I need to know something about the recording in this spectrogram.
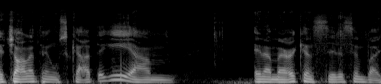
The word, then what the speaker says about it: Uzcategui: So if you have a problem pronouncing the last name, it sounds like, who's got the key? Ah. So if you say, who's got the key, it sounds like Uzcategui.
